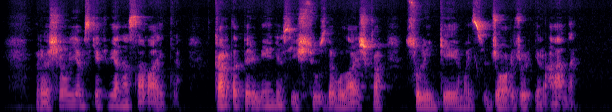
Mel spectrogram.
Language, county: Lithuanian, Šiauliai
